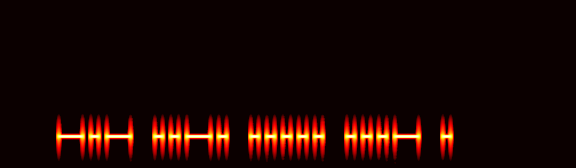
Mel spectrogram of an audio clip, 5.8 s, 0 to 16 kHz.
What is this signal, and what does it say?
Morse code, heard as a keyed tone, about 15 wpm, 700 Hz. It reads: KF5VE
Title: USA Call Signs - 5 Characters - Repeated 2x - 15wpm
